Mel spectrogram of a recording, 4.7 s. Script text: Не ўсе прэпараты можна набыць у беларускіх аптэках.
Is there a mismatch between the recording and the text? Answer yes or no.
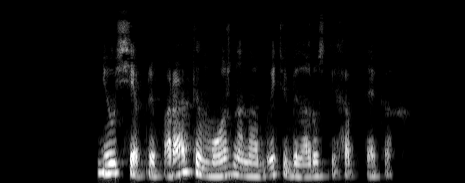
no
